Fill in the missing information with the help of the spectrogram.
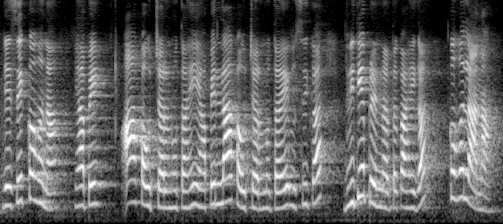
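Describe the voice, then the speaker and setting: High-voiced woman teaching in an echoey room. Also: moderate pace. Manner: explains step by step, asks and answers own questions. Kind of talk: classroom grammar lesson. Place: classroom or coaching room. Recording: echoey room, dull lo-fi sound.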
